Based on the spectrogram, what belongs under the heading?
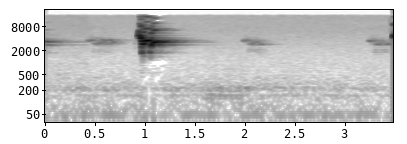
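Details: Budgerigar giving a calling-style chirp like that of young birds, which other budgies answer at once. A single loud, harsh, buzzy chirp sounds mid-clip, with faint softer twitters before and after in a quiet room.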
